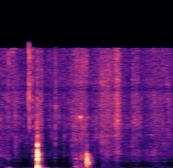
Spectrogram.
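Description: A sharp click about half a second in, then two faint clicks: small hard knocks from handling the brass valve piston assembly as it is set into the bore of a refrigerant gauge manifold.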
